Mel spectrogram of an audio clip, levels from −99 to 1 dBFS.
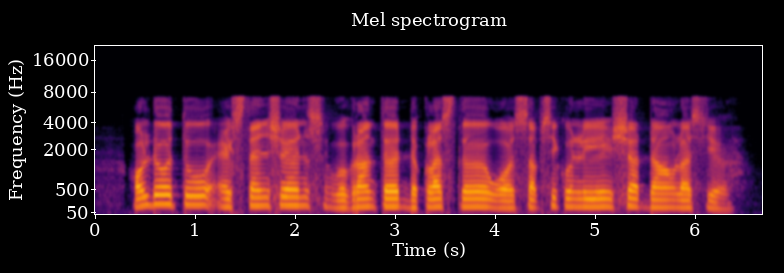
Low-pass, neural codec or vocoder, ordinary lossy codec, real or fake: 7.2 kHz; none; none; real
